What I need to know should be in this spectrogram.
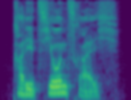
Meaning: rich in tradition
- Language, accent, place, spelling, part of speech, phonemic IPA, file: German, Germany, Berlin, traditionsreich, adjective, /tʁadiˈt͡si̯oːnsˌʁaɪ̯ç/, De-traditionsreich.ogg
